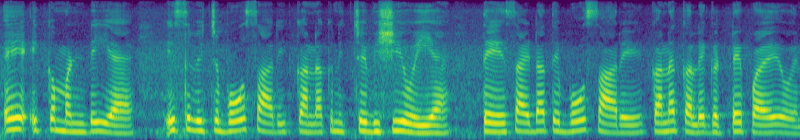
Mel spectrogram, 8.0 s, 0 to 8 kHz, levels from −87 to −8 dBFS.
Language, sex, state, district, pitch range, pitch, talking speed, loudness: Punjabi, female, Punjab, Fazilka, 175-205 Hz, 195 Hz, 180 wpm, -15 LUFS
